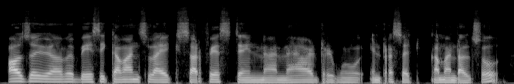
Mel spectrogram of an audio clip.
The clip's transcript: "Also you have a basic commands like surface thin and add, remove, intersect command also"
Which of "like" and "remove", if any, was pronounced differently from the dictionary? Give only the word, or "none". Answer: remove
